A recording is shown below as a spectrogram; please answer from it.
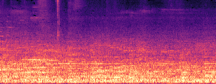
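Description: Steady din of a busy fast-food restaurant: a low rumble with faint indistinct voices in the background, and a brief click about a second in.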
